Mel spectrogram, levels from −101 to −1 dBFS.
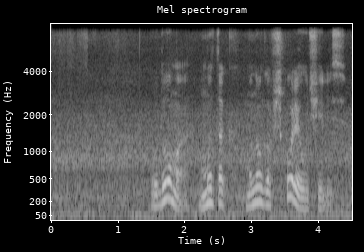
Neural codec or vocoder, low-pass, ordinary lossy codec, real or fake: none; 7.2 kHz; none; real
